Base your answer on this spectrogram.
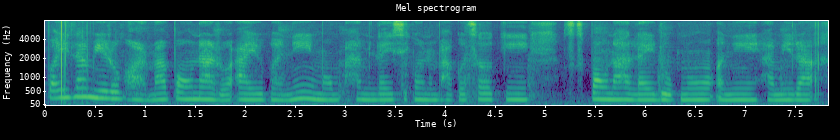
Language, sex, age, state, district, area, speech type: Nepali, female, 18-30, West Bengal, Darjeeling, rural, spontaneous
